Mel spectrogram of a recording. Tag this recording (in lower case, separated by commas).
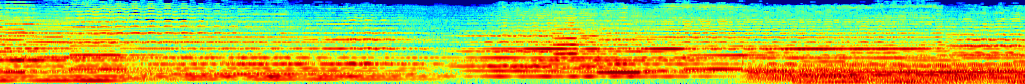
music, musical instrument, violin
